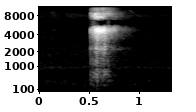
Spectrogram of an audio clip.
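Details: A single sharp, hissy sneeze burst in a quiet room on a high-pollen bad allergy day with the window open; allergic rhinitis sneeze.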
